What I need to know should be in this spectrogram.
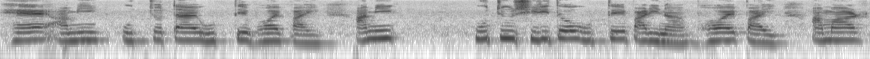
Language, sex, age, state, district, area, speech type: Bengali, female, 45-60, West Bengal, Kolkata, urban, spontaneous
